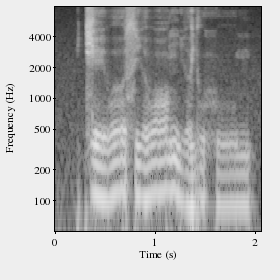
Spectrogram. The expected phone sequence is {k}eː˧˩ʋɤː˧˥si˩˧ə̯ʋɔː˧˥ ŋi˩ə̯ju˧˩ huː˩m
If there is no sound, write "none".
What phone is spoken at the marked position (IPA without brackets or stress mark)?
t͡ɕ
